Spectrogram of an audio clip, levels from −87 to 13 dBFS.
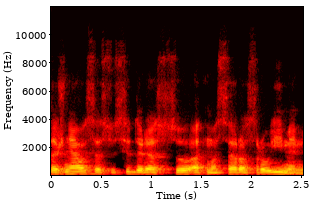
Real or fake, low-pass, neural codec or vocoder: real; 10.8 kHz; none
